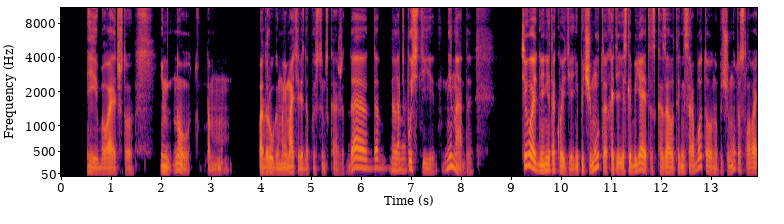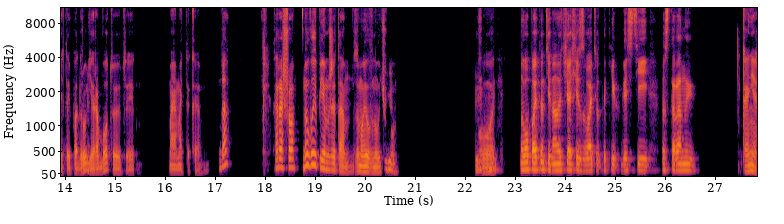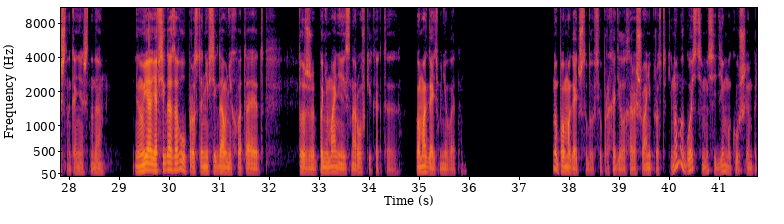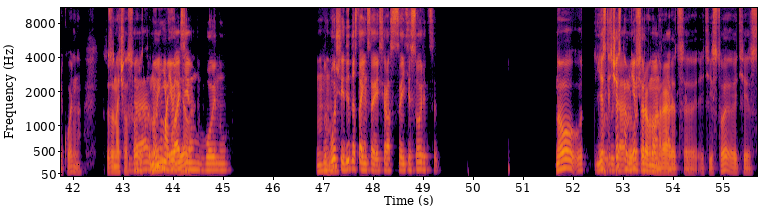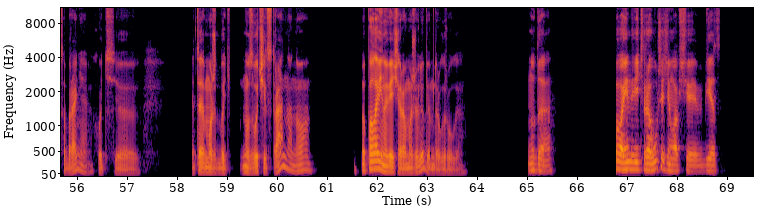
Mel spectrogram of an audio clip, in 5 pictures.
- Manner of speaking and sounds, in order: tapping; chuckle; chuckle; other noise; other background noise
- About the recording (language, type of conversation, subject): Russian, podcast, Как обычно проходят разговоры за большим семейным столом у вас?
